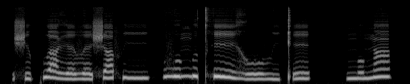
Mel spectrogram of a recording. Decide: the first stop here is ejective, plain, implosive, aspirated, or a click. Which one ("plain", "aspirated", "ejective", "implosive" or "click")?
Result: plain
